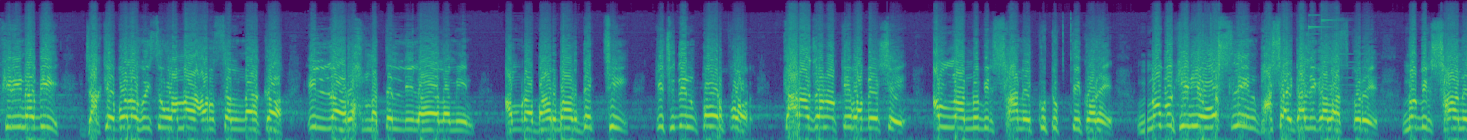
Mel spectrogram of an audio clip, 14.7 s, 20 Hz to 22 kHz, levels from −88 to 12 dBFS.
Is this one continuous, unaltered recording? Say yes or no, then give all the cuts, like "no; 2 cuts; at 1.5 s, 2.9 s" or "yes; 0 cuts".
yes; 0 cuts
